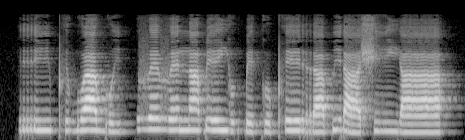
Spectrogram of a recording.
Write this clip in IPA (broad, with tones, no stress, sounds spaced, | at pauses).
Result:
r iː˨ pʰ ɪ˨ ɡʷ aː˦ ɡʷ i˨ | v ɛ˦ v ɛ˦ n ã˦ ɓ eː˦ j ʊ˨˦ k͡p e˨ k ʊ˨ pʰ eː˦ r a˨ p i˦ ɾ aː˨ ʃ iː˦ j aː˦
